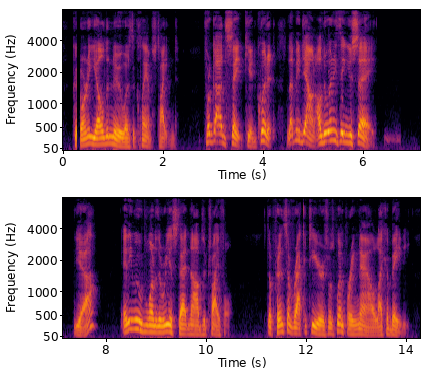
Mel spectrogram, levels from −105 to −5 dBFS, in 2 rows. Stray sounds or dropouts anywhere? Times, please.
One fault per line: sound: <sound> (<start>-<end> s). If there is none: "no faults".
sound: dropout (0.3-0.4 s)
